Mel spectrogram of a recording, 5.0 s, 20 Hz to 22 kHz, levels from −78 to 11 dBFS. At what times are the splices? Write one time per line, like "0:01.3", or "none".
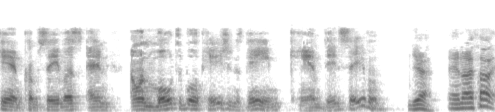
0:01.2
0:02.4
0:04.0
